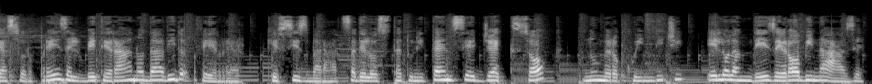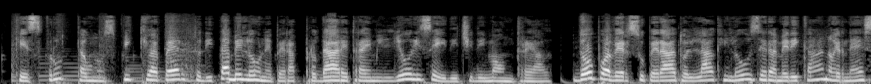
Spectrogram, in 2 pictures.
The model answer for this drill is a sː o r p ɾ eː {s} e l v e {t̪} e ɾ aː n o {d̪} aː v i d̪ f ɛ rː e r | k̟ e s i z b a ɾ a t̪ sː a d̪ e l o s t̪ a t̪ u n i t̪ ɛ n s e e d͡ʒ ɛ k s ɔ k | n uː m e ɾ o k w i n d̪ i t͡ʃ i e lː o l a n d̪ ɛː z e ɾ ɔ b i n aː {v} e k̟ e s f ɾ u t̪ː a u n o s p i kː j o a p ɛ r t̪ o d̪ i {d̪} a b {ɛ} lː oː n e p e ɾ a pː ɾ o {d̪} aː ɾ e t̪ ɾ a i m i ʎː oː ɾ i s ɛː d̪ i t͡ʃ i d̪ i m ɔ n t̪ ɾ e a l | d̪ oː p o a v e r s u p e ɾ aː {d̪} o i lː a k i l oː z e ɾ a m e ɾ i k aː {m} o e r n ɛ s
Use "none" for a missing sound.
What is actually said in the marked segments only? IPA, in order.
z, t̪, d̪, z, t̪, e, d̪, t̪, n

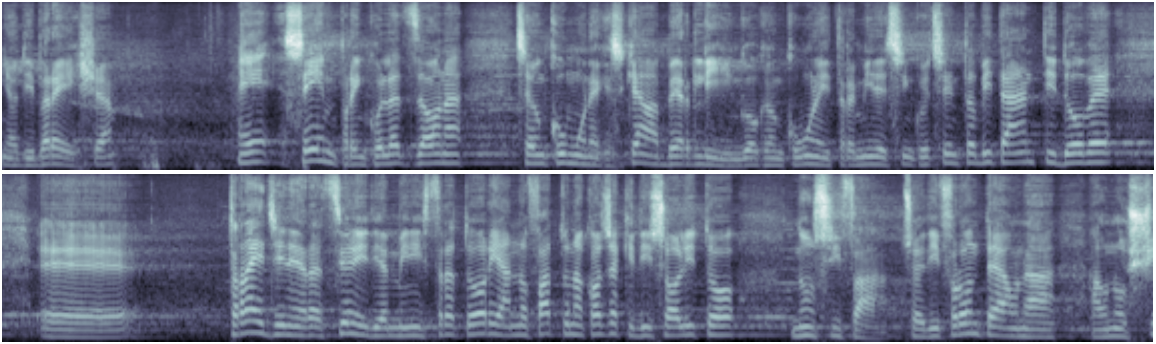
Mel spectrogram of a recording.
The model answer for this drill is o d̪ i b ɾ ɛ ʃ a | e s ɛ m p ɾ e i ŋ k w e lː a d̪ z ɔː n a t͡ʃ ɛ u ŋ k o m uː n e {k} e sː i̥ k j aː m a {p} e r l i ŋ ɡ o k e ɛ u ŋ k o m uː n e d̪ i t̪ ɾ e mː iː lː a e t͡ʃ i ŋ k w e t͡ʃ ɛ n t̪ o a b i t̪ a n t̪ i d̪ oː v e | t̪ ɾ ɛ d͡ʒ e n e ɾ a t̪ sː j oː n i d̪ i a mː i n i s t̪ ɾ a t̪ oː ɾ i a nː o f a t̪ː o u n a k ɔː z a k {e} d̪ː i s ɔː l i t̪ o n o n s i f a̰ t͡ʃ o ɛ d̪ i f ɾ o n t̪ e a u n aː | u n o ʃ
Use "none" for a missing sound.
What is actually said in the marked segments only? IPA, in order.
k, b, e

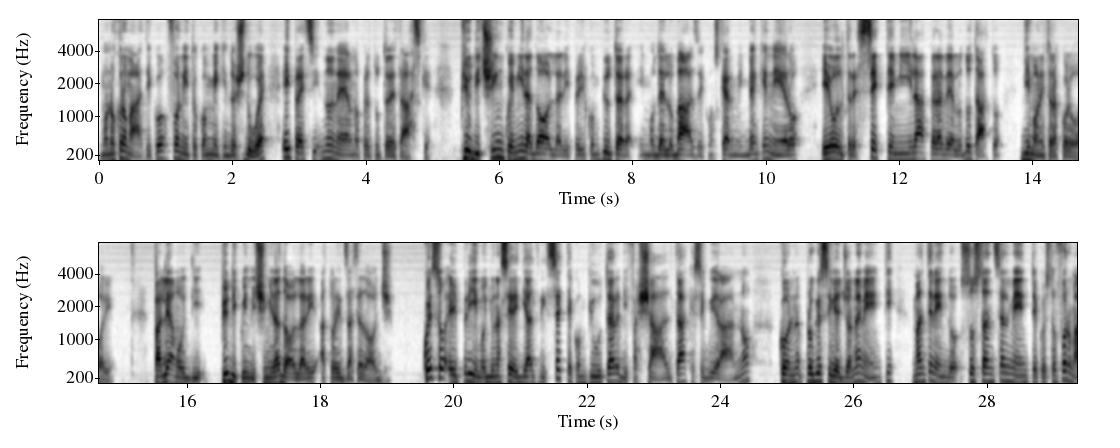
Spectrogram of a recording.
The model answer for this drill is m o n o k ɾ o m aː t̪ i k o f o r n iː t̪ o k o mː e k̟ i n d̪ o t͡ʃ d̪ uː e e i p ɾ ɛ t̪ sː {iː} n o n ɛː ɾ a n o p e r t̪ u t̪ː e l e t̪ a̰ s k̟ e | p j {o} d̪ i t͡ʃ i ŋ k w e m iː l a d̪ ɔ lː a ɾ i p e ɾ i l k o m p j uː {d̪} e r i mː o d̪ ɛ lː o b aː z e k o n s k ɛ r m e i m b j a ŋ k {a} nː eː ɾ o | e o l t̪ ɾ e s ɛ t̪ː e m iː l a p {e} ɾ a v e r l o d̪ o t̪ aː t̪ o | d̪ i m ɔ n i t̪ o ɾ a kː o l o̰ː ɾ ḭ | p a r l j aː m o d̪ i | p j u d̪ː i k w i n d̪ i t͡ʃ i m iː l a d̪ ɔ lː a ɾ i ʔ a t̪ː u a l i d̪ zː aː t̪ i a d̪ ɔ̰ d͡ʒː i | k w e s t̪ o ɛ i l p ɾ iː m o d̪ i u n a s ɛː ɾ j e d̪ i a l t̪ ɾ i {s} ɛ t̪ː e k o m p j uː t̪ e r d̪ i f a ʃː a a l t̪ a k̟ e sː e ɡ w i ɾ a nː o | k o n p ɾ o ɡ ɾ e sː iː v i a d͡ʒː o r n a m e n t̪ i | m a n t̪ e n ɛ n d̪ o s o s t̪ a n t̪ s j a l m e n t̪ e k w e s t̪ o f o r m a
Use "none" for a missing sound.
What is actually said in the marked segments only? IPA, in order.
i, u, t̪, e, e, s

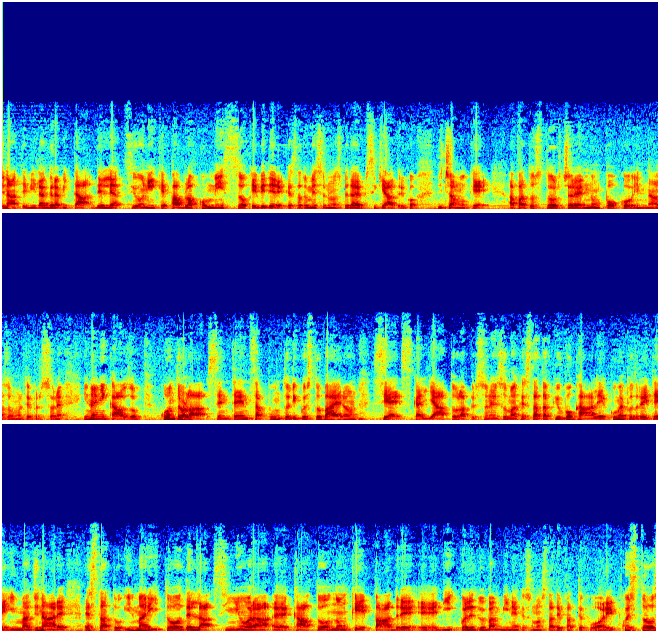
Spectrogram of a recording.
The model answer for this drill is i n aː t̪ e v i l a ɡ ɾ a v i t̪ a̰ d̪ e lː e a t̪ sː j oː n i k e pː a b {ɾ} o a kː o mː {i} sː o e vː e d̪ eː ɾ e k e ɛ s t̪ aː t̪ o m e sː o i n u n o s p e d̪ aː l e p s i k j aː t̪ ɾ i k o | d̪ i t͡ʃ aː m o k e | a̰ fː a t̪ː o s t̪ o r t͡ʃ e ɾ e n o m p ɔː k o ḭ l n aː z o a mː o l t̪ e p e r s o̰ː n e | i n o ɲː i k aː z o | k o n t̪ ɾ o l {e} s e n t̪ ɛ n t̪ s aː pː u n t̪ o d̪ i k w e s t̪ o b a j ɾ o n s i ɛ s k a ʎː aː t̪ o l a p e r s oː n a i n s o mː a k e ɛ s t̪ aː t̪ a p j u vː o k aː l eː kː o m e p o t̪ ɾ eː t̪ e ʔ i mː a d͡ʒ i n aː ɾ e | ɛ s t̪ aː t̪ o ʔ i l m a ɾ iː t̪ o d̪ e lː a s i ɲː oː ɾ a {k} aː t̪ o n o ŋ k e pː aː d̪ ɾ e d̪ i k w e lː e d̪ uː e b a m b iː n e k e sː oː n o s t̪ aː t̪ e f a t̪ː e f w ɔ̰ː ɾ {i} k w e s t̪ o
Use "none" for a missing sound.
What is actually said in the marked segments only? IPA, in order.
l, e, a, k, i

